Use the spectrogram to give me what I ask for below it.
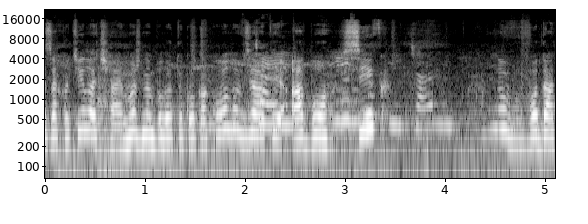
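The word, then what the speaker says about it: Coca-Cola: Тобто можна було взяти кока-колу у меня є дома сосасола вочку А дома є кока-кола ні Нет Мама ты Неправильно говоришь Соса соло Толя ну аж так не читається но всё равно Соса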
